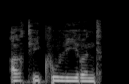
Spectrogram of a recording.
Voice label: "artikulierend", German; adjectives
